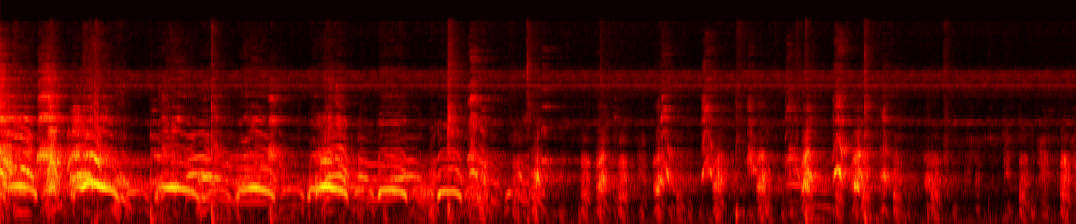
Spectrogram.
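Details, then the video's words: Screaming among female chimpanzees, Tai Forest, Ivory Coast: bright arched harmonic wails for the first seconds, then fading into rapid choppy pulsed cries and hoarse bursts that thin out toward the close. "Chimpanzee Scream Ambience / Chimpanzee. Screaming Between Females."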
